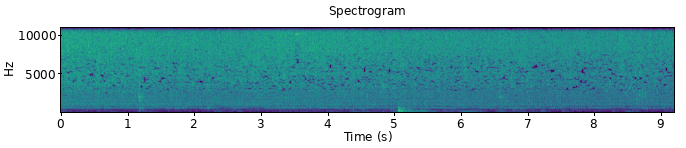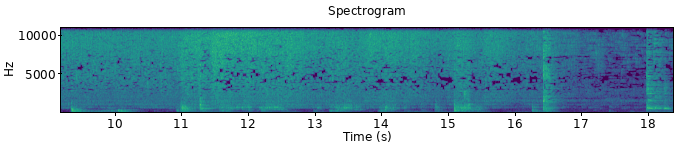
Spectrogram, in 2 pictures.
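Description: Shallots, garlic and a ground paste frying in hot oil in a metal kadai, giving a steady sizzle. A steel ladle scrapes and stirs against the pan now and then from about five seconds in, most often in the second half. The sizzle dies down near the end.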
